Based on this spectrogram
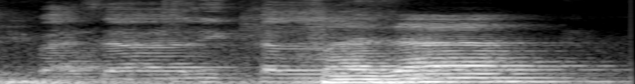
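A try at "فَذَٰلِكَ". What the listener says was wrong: Faza bukan, kurang tipis. Bukan faza.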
